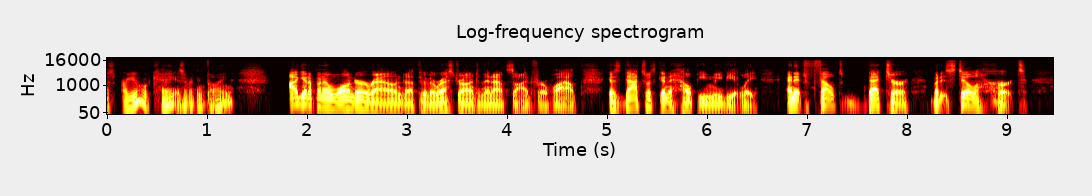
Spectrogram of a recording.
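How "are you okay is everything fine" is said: soft, murmured voice under the breath. Retelling a wife's question across the restaurant table: imitating someone asking under breath. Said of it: "under her breath".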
